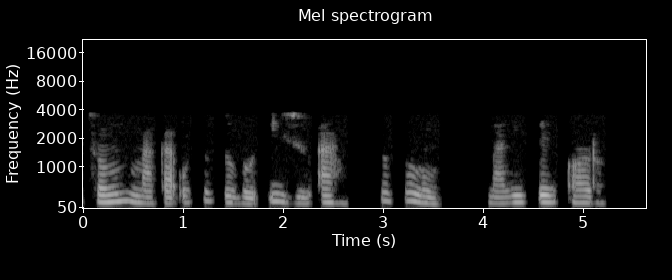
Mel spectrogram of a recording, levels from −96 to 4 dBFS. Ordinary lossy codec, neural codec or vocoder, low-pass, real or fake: none; none; 3.6 kHz; real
